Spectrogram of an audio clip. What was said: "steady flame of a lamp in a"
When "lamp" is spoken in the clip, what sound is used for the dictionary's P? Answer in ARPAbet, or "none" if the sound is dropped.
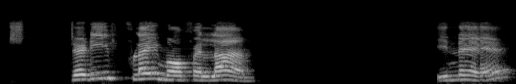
none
